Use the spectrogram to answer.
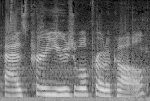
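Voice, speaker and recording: A woman's voice: fairly high pitch, takes it slowly, fairly bright tone. Easygoing, wry woman on noisy livestream audio. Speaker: co-host of a roleplaying stream. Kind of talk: casual livestream chat.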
